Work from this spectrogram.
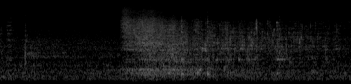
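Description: Milk pours into a pan of cooked butter and flour for a cheesy mac and cheese sauce. After about a second of near silence, a steady, close splashing pour starts abruptly and runs on to the end.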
